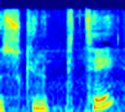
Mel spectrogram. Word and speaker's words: sculpter: It's written with a P, but we don't pronounce it. So sculpter is written S-C-U-L-P-T-E-R. So sculpter, but we say sculpter. We don't pronounce the P, it's silent.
